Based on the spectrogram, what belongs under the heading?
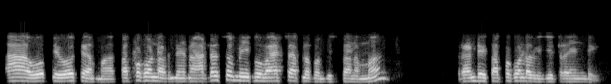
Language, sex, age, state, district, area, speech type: Telugu, male, 60+, Andhra Pradesh, Bapatla, urban, conversation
